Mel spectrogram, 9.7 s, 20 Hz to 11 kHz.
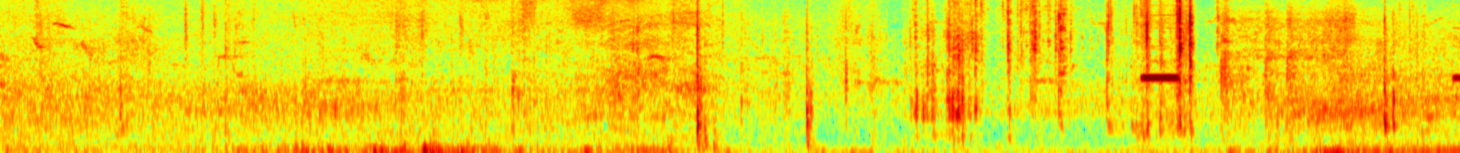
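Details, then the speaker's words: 2006 Toyota Corolla, no-start after losing fuel while driving, on its third aftermarket fuel pump, starter fluid sprayed into intake: engine catches briefly, runs a few rough seconds, then dies; no fuel delivery; fuel pump failure. "looks like we basically got just a classic fuel pump on this thing"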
